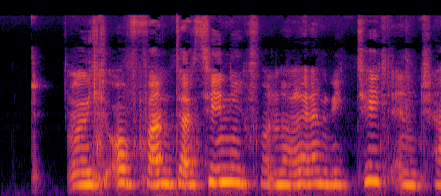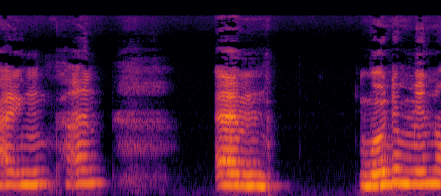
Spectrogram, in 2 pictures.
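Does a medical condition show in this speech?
Yes: ataxia; ataxia affecting hands and fingers.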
